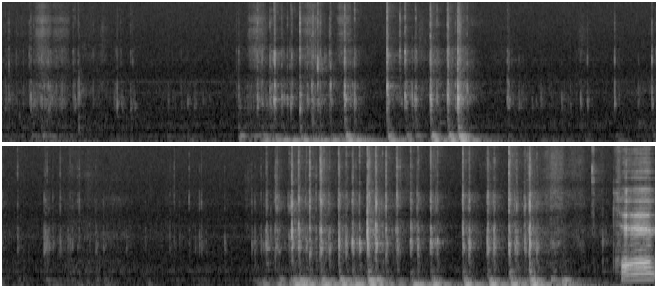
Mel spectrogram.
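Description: Computer keyboard typing in two bursts of quick, uneven key clicks, close and moderately loud, separated by a quieter stretch of low background.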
